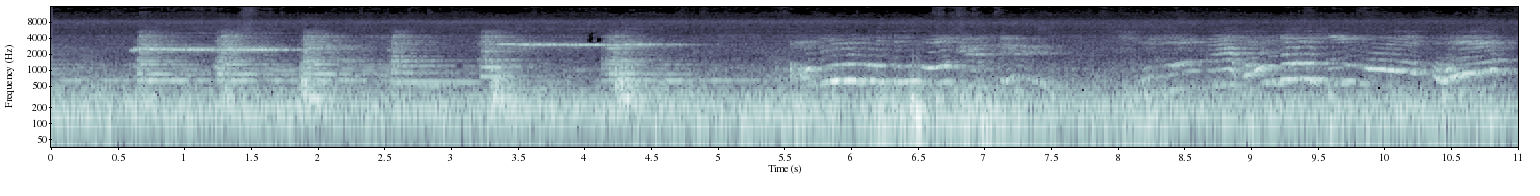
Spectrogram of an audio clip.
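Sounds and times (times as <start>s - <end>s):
long held high tones: 0.0s - 5.8s.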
